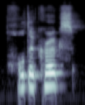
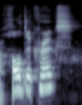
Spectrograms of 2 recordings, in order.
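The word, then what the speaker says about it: Hulda Crooks: um by you allen is it polter crooks or hold the crooks what's the proper pronunciation for that look that's fine let's hold it hold the crooks h-u-l-d-a hold it what a change of topic nice nice mark it's like it's it's hold your crotch i think that's kind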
